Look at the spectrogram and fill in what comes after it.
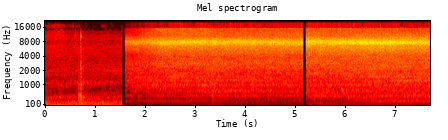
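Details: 2006 Jeep Liberty with a history of misfire codes and sticking injectors, idling with no check engine lights during an AC check: smooth, even idle hum with a faint steady tone and fan hiss, no misses or stumbles; normal idle.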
